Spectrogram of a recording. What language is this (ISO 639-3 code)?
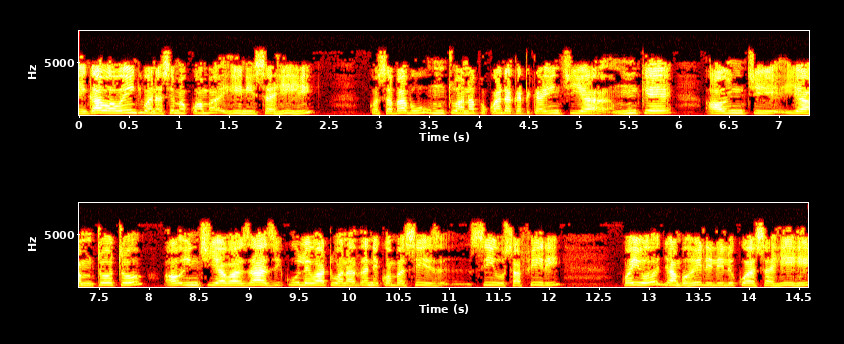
swa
